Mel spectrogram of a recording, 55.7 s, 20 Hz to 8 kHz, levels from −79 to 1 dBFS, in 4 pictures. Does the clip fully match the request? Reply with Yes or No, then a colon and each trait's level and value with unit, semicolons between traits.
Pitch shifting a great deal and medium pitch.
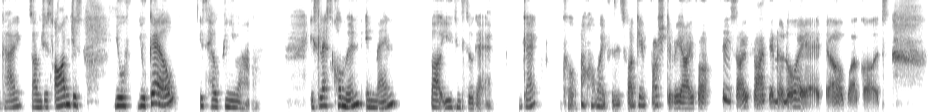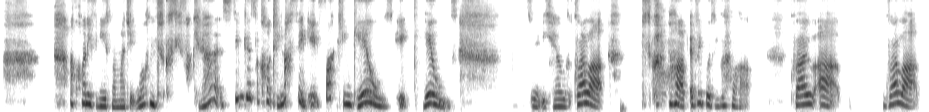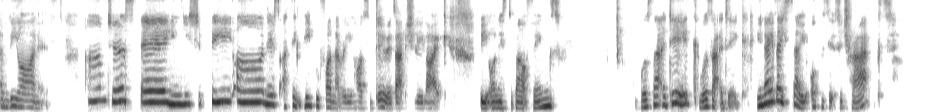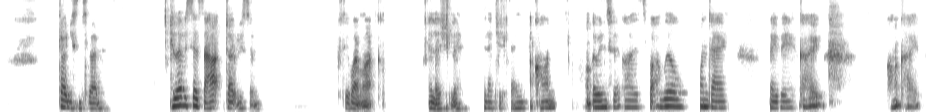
No: wide, 7.2 semitones; high, 200 Hz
